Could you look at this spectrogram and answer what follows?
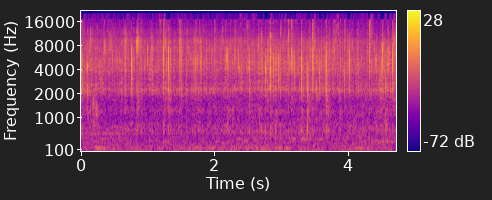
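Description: Ground spices with ginger paste frying and being stirred in a pan for a spicy puti fish curry, a steady close sizzle with scraping and mixing clicks throughout, no voices.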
